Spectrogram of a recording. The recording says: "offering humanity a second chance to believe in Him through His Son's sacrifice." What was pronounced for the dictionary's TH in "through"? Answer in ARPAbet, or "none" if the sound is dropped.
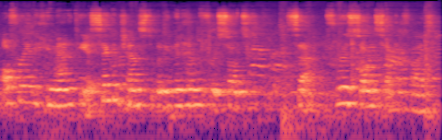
F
